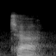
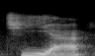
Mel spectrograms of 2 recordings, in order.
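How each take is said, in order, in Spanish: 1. No se oye ningún sonido i antes de la a. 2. Se oye un sonido i antes de la a. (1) "desaparece la i, decimos cha" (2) "no vamos a decir chia"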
